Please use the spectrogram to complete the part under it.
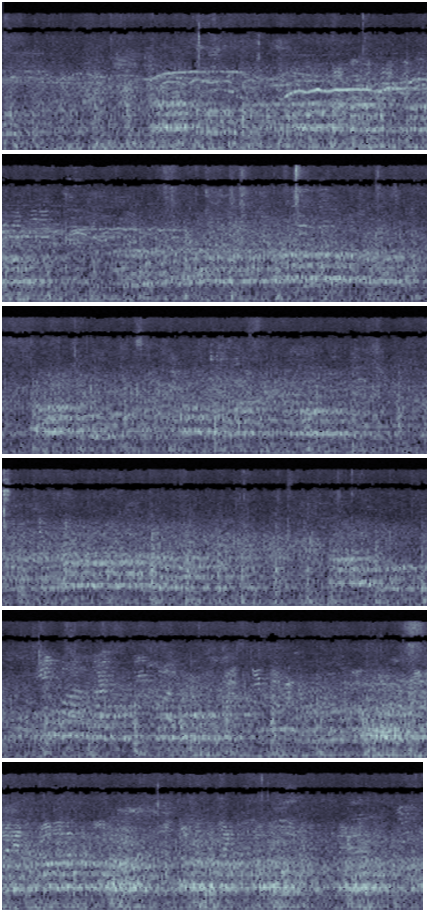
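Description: A huge stadium crowd chants and sings together loudly, echoing around the stands.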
